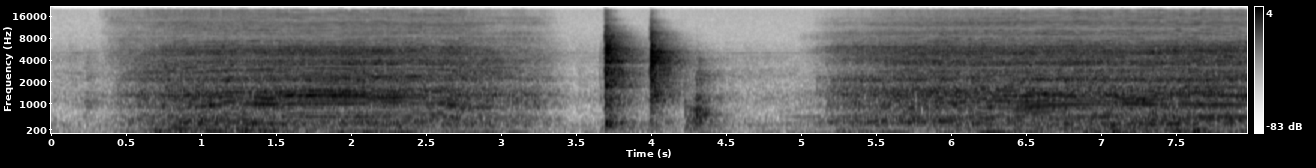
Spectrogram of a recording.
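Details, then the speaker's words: Dapol Class 09/08 O-gauge shunter running on track at about 45% after grease on the main gear and 30 minutes of running-in each way at 40%: steady high whirring whine with brief clicks; the drive gear still sounds about as noisy. "I'm not really sure. Sort of sounds the same, I think, to me."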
